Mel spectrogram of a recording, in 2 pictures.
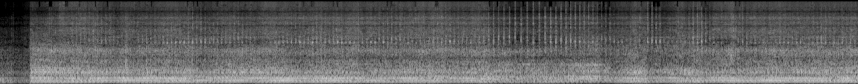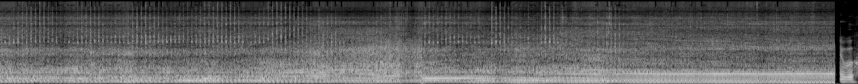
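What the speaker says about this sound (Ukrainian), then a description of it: "Починаю косити, випробовуючи на що здатна косарка." A GRUNHELM petrol lawn mower runs steadily while mowing, its engine drone loud and close with a constant, unbroken hum throughout.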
